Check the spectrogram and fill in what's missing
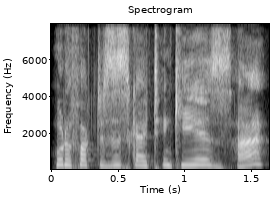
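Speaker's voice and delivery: put-on high-pitched, cocky Irish accent; comic Irish brogue, challenging; Conor McGregor. Host demonstrating his impression to co-hosts, high challenging Irish accent. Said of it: "Conor McGregor".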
